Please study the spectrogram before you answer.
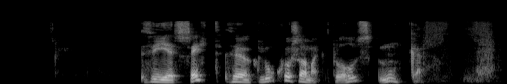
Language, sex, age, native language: Icelandic, male, 50-59, Icelandic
